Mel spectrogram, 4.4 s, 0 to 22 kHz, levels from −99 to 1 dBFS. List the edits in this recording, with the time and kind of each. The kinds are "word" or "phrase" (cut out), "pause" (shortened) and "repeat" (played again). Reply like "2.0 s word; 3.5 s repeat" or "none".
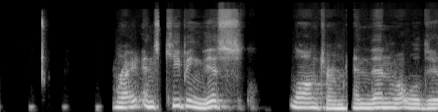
1.6 s word; 3.5 s word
